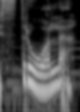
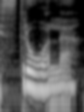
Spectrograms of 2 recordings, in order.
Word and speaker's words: stråle: Å i stråle är en lång, djup vokal som låter lite som O i det engelska ordet more.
